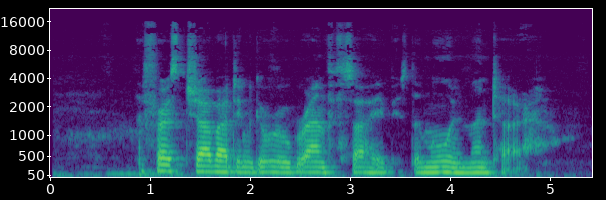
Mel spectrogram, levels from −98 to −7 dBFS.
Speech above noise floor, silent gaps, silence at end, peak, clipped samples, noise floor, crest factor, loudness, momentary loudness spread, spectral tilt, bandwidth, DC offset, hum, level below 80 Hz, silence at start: 26 dB; none; 0.35 s; -14 dBFS; under 0.1%; -57 dBFS; 18 dB; -32 LUFS; 14 LU; -6.5 dB/octave; 16 kHz; under 0.1%; none; -56 dBFS; 0.05 s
